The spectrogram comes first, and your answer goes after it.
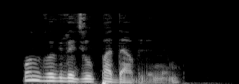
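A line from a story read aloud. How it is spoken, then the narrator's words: Quiet. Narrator (Russian): тихо проговорил его собеседник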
